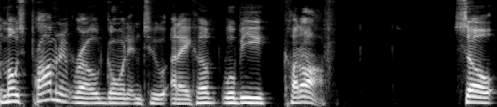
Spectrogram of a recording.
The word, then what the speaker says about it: Orikhiv: And yes, before I again, um, go any further, I used to say Orikhiv or Orkhiv. Well, apparently the correct way to pronounce this town's name is Orekhov or Orekhiv.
